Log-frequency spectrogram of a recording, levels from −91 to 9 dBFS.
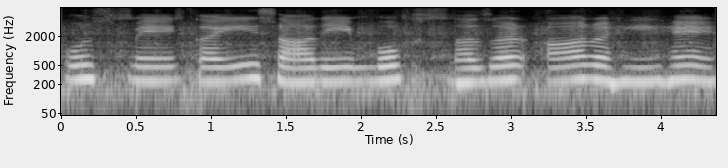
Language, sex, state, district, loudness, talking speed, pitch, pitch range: Hindi, female, Madhya Pradesh, Bhopal, -14 LUFS, 125 wpm, 235 Hz, 230-245 Hz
